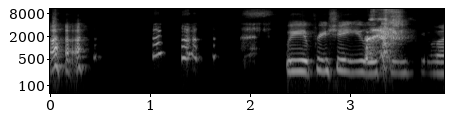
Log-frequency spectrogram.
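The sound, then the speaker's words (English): A loud sneeze bursts out after a few words of talk, with a sharp hissy onset and a voiced, strained release before speech resumes. “Bless you.”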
